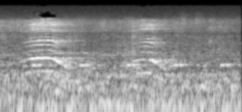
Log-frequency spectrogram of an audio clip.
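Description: A baby monkey crying: two short high-pitched calls about a second apart, each rising and then falling in pitch, the first louder.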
